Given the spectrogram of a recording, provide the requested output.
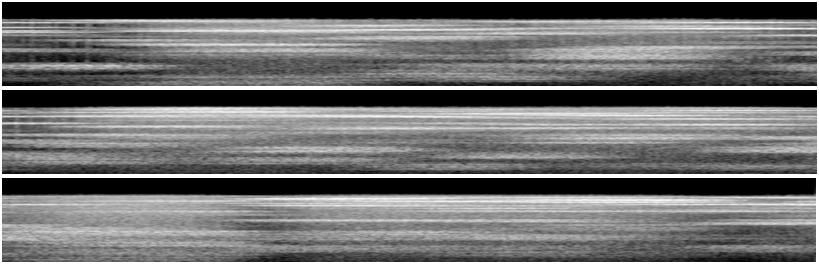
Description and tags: cyberinsane paulstretch
just another one of my sounds but paulstretched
